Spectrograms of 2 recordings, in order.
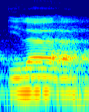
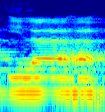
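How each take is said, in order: No difference in how they are said.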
